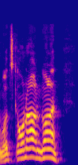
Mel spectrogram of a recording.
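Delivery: high, panicked freak-out. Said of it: "a lot of people freaking out".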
